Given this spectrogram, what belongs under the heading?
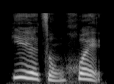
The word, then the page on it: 夜总会: yè zǒng huì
